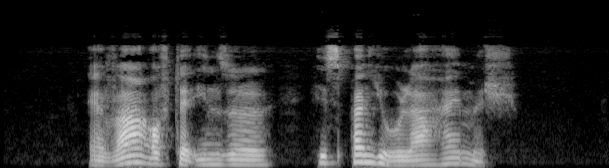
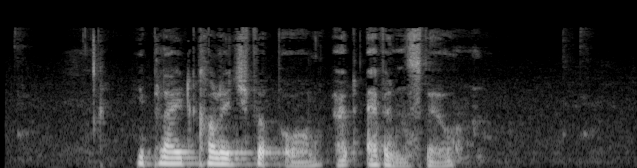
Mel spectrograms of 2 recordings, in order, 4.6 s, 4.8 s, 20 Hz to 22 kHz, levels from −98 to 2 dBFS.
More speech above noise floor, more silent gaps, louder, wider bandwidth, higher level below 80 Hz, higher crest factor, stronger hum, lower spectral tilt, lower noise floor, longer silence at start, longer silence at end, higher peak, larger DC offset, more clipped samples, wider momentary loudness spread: first, 57 dB vs 42 dB; neither; about the same, -23 LUFS vs -24 LUFS; second, 9.6 kHz vs 11.5 kHz; second, -62 dBFS vs -48 dBFS; about the same, 22 dB vs 22 dB; neither; second, -5 dB/octave vs -7 dB/octave; first, -79 dBFS vs -65 dBFS; second, 0.65 s vs 1.05 s; second, 0.75 s vs 1.3 s; about the same, -2 dBFS vs -4 dBFS; neither; neither; second, 15 LU vs 20 LU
